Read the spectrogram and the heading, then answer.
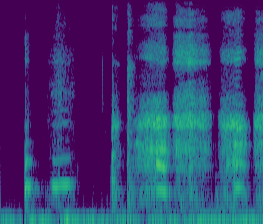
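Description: Gasping, partly voiced breaths of two people in a quiet living room: a couple of short sharp intakes at first, then a longer stretch of heavy, moan-like breathing that stays fairly loud.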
